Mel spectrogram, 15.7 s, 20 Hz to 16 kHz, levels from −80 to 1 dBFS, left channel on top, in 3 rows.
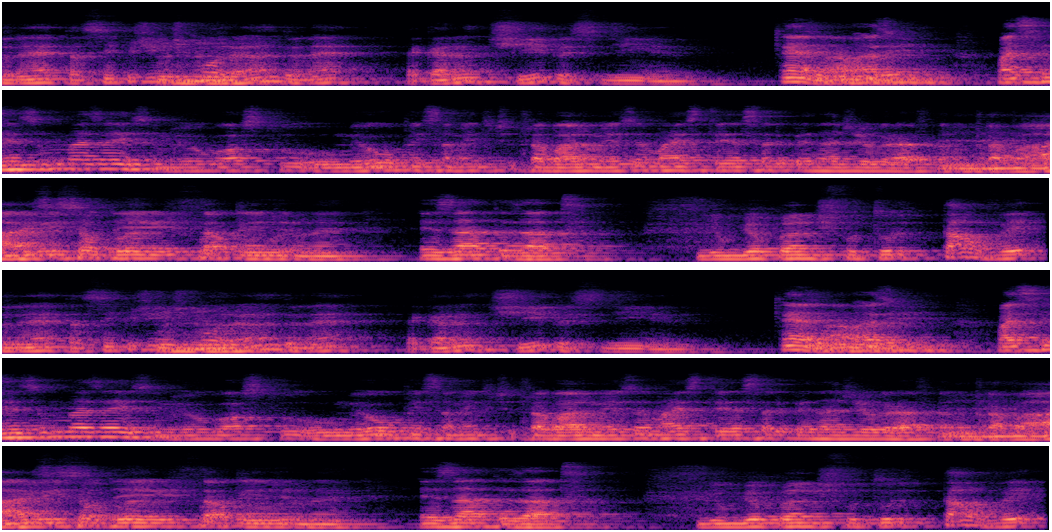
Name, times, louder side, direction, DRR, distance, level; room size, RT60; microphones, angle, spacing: voice 1, 0.0-1.8 2.0-3.4 4.0-4.7 9.9-12.2 14.0-15.6, left 1 dB, 15° left, -3 dB, 0.7 m, -27 dB
voice 2, 0.8-1.2 3.9-4.5 5.0-12.0 12.6-13.4 13.7-14.0, right 1 dB, 5° right, -6 dB, 3.2 m, -26 dB
15.0 x 5.8 x 3.5 m, 0.87 s
head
